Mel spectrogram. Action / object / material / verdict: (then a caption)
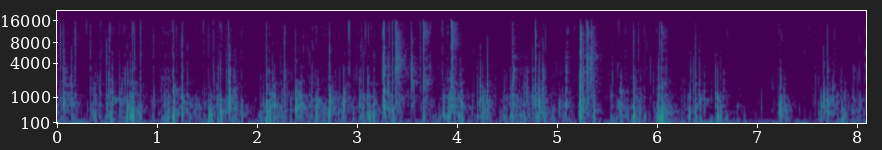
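scrape / plastic bag of biscuits / plastic / none. A clear plastic bag full of biscuits, held upright, is squeezed and crinkled with the fingertips. It makes a steady stream of dry crinkling and crackling with sharp, bright snaps that stop instantly. Beneath the crackle is a soft crunch of the biscuits shifting inside.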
